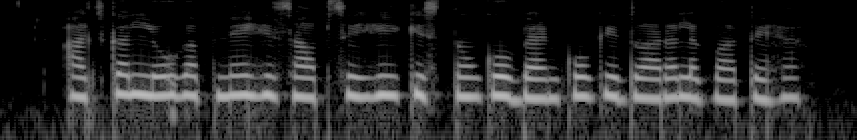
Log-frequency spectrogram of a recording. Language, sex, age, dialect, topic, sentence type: Hindi, female, 18-24, Garhwali, banking, statement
